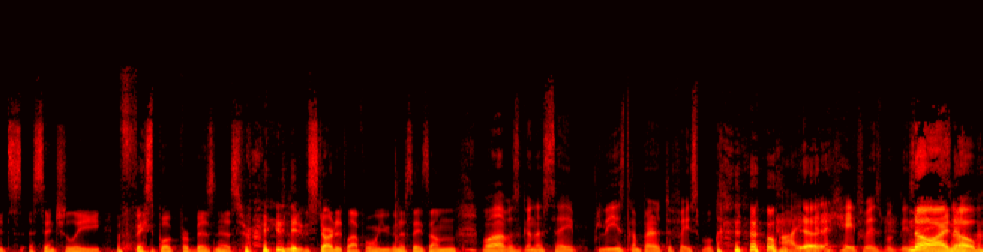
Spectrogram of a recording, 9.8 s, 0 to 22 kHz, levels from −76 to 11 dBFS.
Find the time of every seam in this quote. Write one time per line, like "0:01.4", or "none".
0:01.1
0:03.4
0:05.9
0:06.3
0:07.8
